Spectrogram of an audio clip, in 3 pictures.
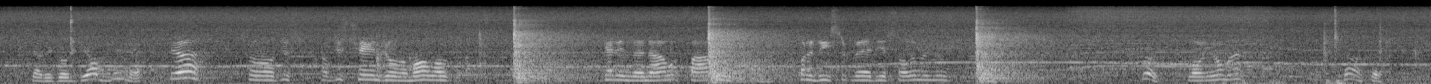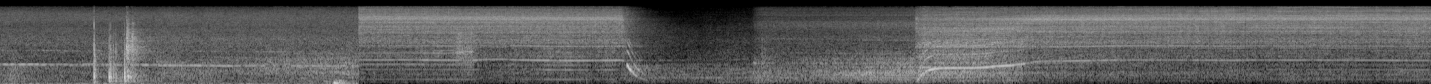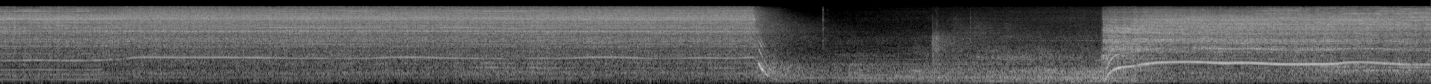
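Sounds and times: exhaust air hiss: 0:00.0 - 0:18.4
pneumatic grinder whining: 0:00.0 - 0:20.8, 0:23.4 - 0:36.5, 0:39.6 - 0:42.9.

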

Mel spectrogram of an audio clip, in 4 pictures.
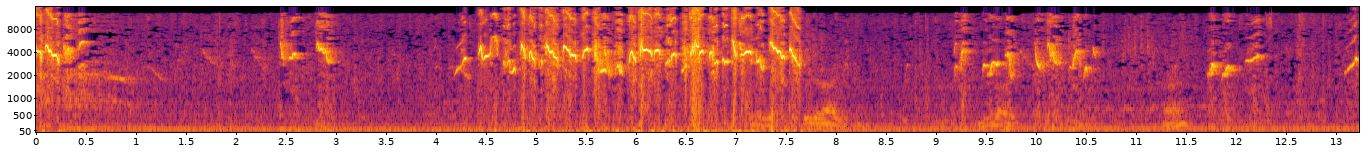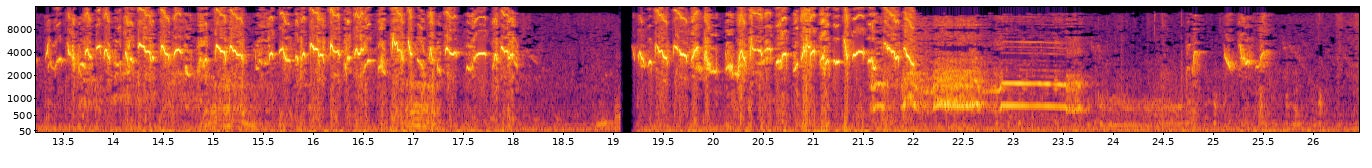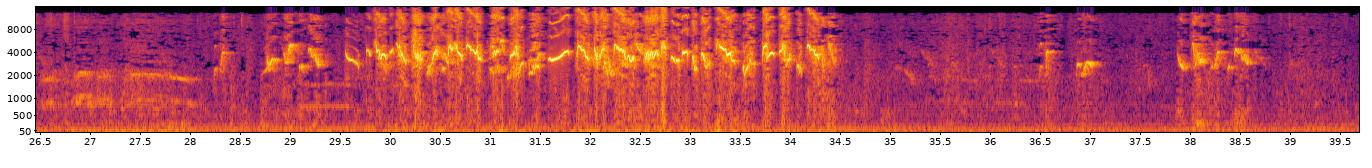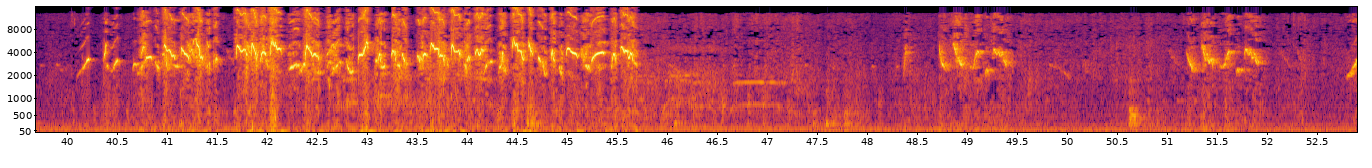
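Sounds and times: bird chattering song: 0:00.0 - 0:10.7, 0:13.1 - 0:22.1, 0:24.7 - 0:26.3, 0:28.2 - 0:34.6, 0:39.8 - 0:45.8.

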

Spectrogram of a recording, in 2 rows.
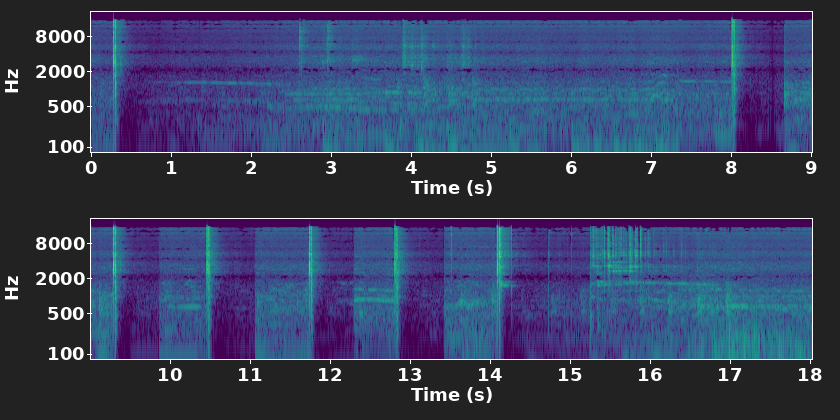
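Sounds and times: pellet striking target: 0:08.0 - 0:08.4, 0:09.2 - 0:09.6, 0:10.4 - 0:10.8, 0:11.7 - 0:12.0, 0:12.8 - 0:13.1
air rifle shots: 0:09.2 - 0:09.5.

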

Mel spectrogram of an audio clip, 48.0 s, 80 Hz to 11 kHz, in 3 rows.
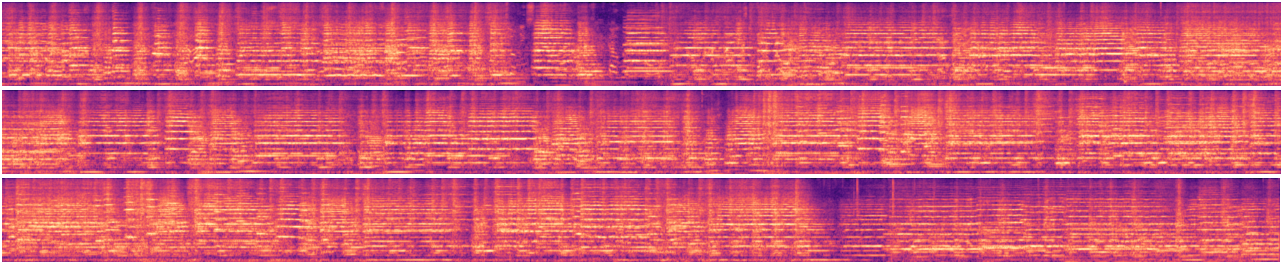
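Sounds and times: brass playing: 0:00.0 - 0:47.9
strings playing: 0:00.0 - 0:47.9.

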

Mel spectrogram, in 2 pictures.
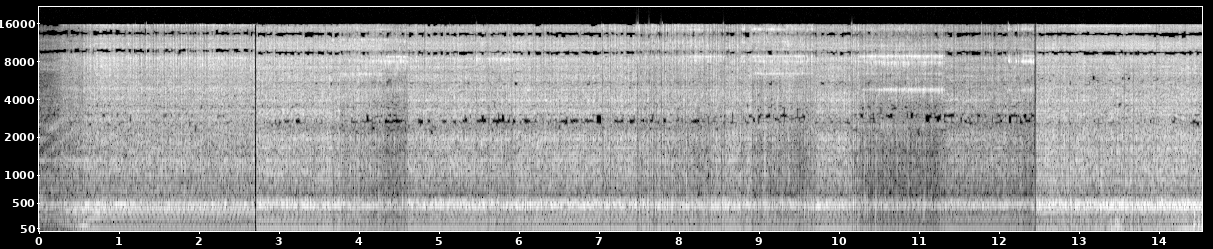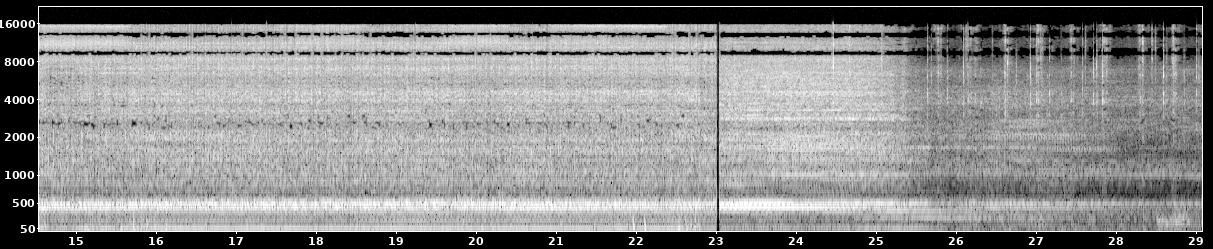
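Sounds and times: bench grinder grinding screw: 0:00.0 - 0:29.0.

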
